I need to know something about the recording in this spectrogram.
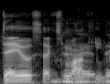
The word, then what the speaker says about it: Deus ex machina: Deus ex machina.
